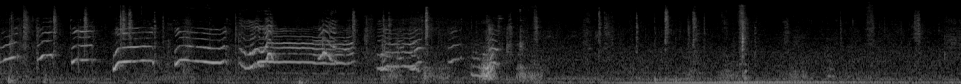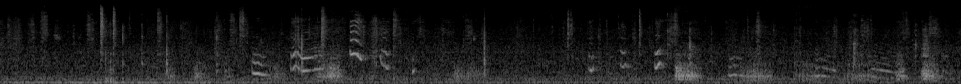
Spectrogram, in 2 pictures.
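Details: Five-week-old AKC Pembroke Welsh Corgi puppies, born June 20, 2026, in Arkansas, whimper indoors with high, wavering, harmonic whines rising and falling in quick clusters during the first four seconds. Scattered clicks and scuffling follow, then fainter whines.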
